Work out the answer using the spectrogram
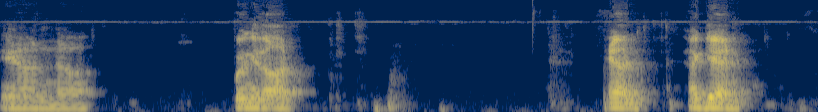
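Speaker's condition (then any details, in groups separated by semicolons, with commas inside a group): ALS; ALS with throat onset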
